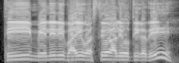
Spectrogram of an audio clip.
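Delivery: stern interrogator; police inspector. A narrator's reading. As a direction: probe the child firmly.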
